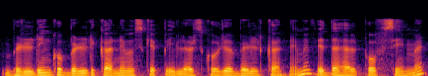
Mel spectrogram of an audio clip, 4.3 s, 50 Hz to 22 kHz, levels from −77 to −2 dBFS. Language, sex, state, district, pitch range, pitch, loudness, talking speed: Hindi, male, Chandigarh, Chandigarh, 105-120 Hz, 110 Hz, -16 LUFS, 265 wpm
